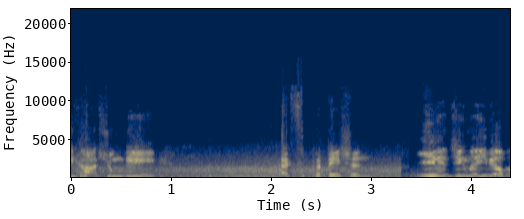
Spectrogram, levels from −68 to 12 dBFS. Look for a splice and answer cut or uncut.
cut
